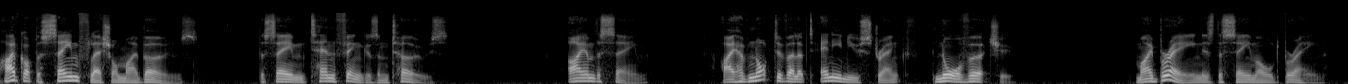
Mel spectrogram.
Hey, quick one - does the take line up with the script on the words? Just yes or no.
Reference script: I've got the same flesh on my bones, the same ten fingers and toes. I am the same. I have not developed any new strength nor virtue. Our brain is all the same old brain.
no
